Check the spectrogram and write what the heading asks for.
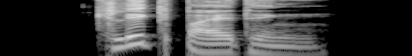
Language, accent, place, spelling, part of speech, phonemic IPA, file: German, Germany, Berlin, Clickbaiting, noun, /ˈklɪkbɛɪ̯tɪŋ/, De-Clickbaiting.ogg
- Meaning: The practice of attracting click-throughs by using clickbait headlines or images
